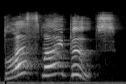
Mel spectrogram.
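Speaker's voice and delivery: high, slow, loud squawk of surprise; astonished parrot croak. A narrator's reading. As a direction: croak it out like a startled bird. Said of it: "an astonished croak and call out".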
